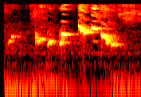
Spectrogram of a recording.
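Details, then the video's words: A pair of straw-headed bulbuls in full song: rich, loud whistled notes that slide and warble between low and higher pitches, building to a bubbling burst near the end. "Sepasang Cucak Rowo Gacor"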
